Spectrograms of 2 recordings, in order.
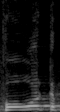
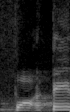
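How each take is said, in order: First: No vowel sound is heard after the t. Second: A vowel sound is heard after the t. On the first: The speaker calls it right. "पोट पढ़ेंगे" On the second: The speaker calls it wrong. "इसको हम पॉटे नहीं पढ़ेंगे"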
